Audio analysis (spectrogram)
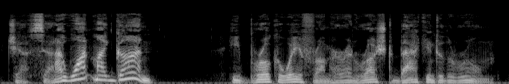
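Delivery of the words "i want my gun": put-on high child's demand; insistent child. Jeff wants his gun, insistent child. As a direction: demand it like a small boy.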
